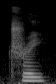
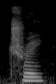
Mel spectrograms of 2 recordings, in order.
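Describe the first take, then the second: No difference in how they are said.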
